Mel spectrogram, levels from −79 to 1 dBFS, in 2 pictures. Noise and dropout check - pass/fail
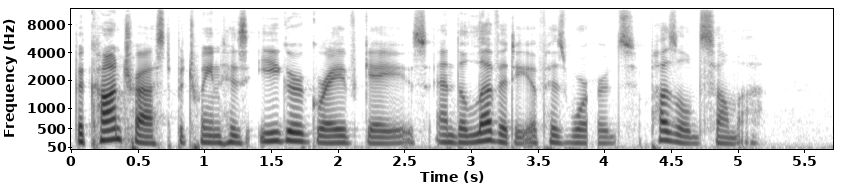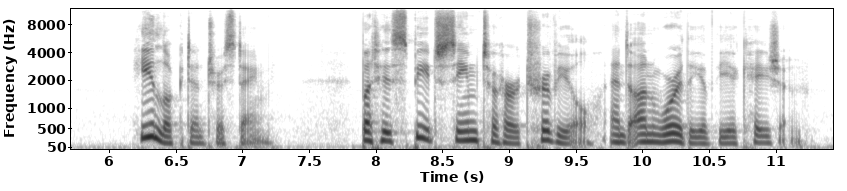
fail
